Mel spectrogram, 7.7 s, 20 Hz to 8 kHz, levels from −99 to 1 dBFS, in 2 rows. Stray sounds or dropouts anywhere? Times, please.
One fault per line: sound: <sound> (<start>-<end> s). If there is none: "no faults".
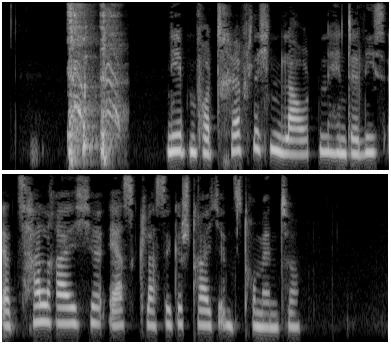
sound: cough (0.6-1.3 s)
